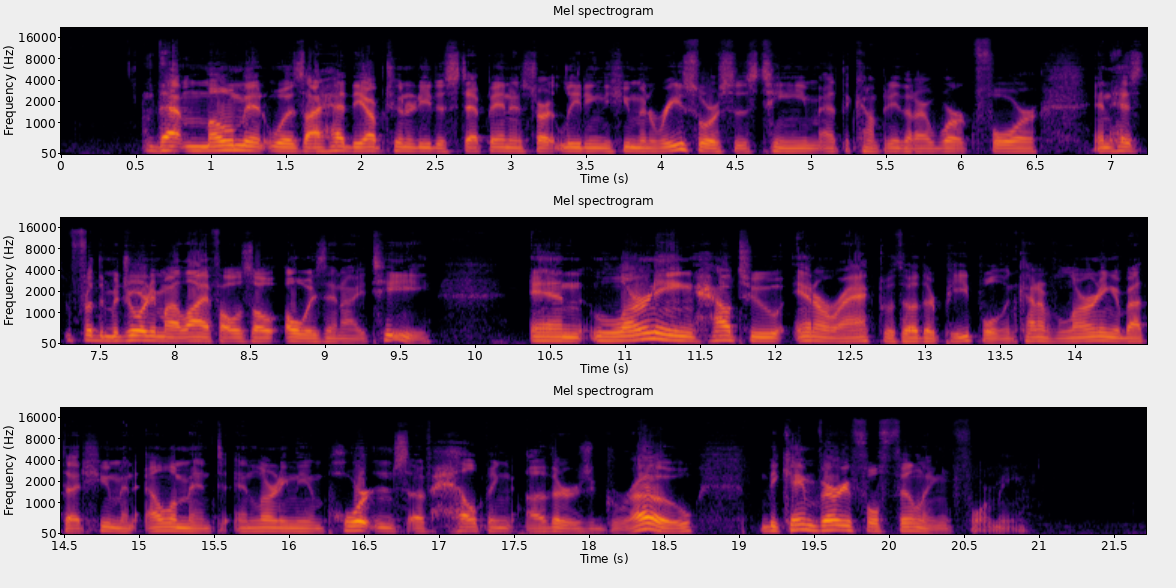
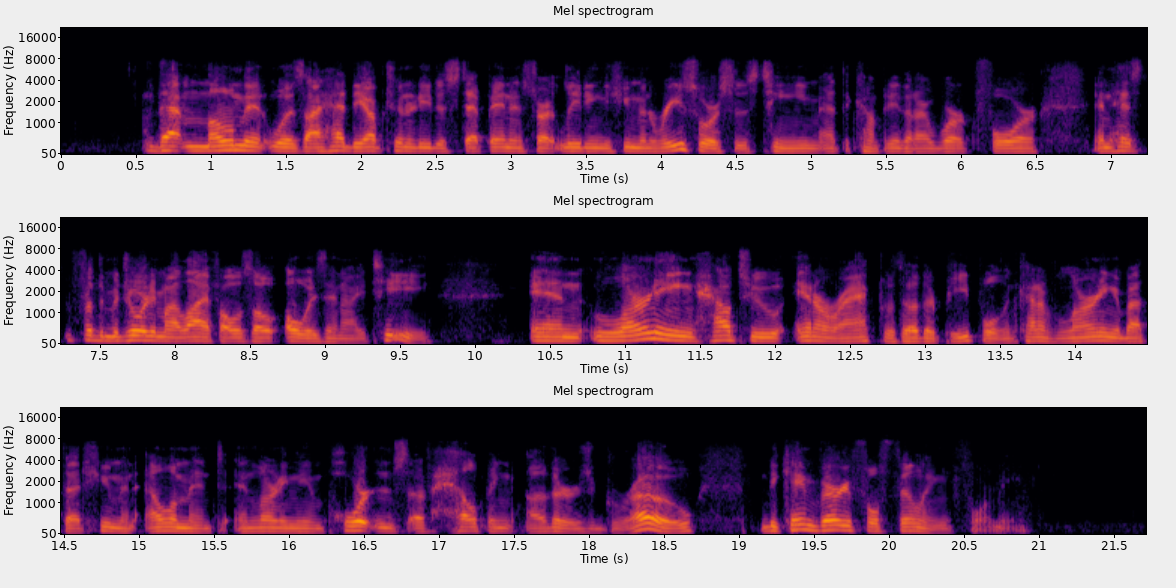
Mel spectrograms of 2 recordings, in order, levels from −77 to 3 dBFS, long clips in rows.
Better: first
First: none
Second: garbled, watery; slightly; nothing above 7.5 kHz

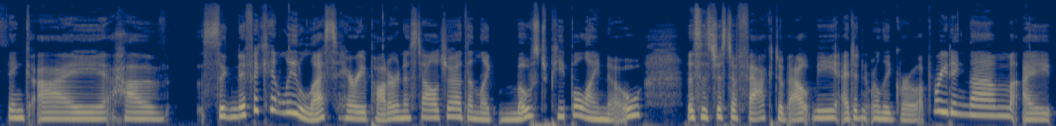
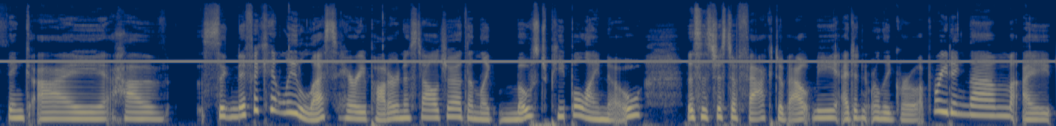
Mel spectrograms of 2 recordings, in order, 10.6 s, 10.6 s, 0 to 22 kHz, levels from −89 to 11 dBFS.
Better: first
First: none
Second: high-pitched whine; loud; throughout; 3.5 kHz, 10 dB below the speech

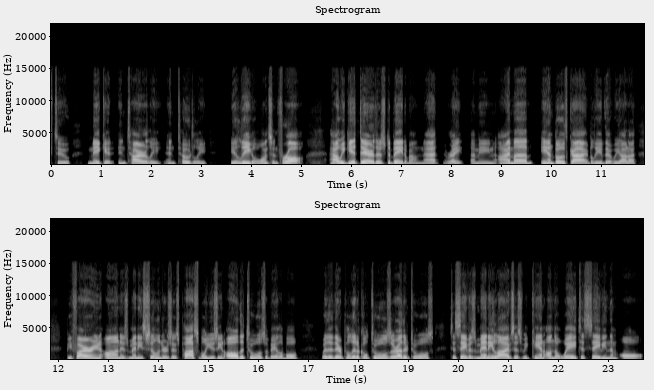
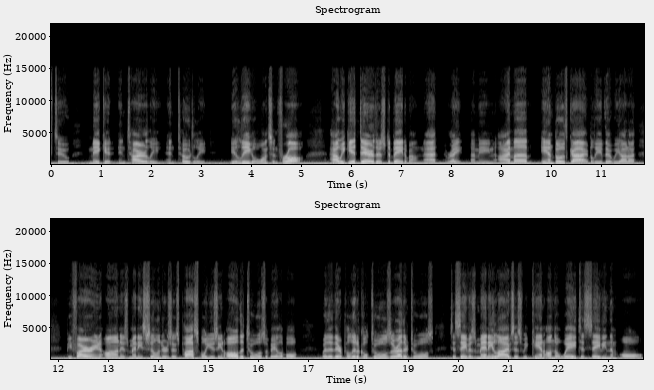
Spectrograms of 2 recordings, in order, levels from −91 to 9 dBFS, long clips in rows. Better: first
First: none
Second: low rumble; faint; throughout; 25 dB below the speech

